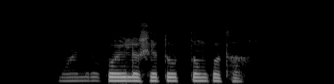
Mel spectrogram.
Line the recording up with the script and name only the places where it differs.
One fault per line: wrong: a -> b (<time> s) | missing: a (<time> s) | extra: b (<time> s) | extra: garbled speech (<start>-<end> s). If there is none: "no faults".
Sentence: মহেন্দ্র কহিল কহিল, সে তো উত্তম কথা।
missing: কহিল (1.3 s)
